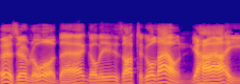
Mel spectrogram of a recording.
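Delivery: loud, goofy, silly cartoon camel voice. Recapping the Sandy World episode Return of the Camel: camel character voice. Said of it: "you do this voice".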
